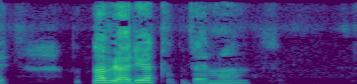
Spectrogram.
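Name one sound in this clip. A young girl speaks briefly in a high, sing-song voice close to a microphone.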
